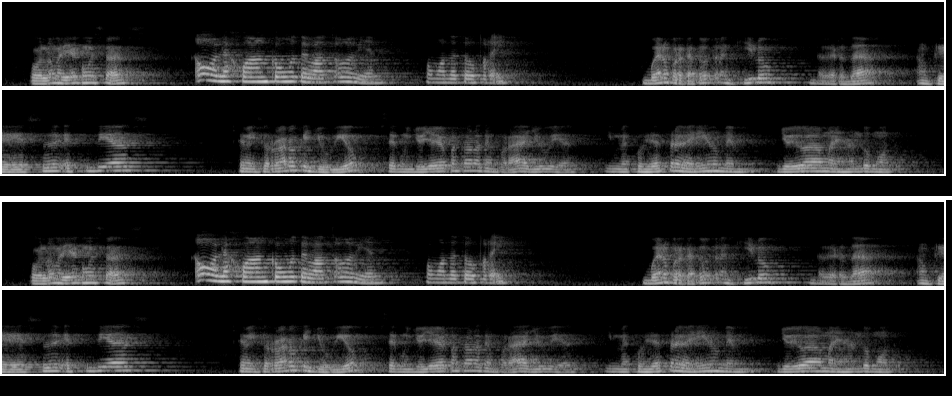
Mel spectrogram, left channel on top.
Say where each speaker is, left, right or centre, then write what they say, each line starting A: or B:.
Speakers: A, on the left; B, on the right.
A: Hola María, ¿cómo estás?
B: Hola Juan, ¿cómo te va? ¿Todo bien? ¿Cómo anda todo por ahí?
A: Bueno, por acá todo tranquilo, la verdad, aunque es- estos días se me hizo raro que llovió, según yo ya había pasado la temporada de lluvias y me cogí desprevenido, me, yo iba manejando moto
